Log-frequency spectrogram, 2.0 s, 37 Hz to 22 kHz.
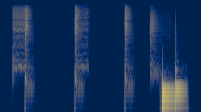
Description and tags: cymbols boop 120bpm-05
hihat closed hi-hat open hi-hats Loop hihats hat Dubstep step drums hats cymbals
closed, cymbals, drums, Dubstep, hat, hats, hi-hat, hihat, hi-hats, hihats, Loop, open, step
